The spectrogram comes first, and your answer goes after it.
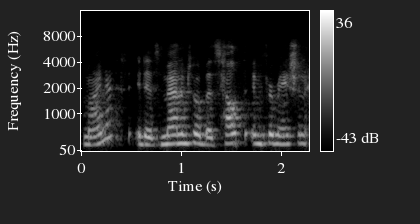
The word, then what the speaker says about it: MICNET: So Minet is spelled MICNET, but pronounced Minet.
